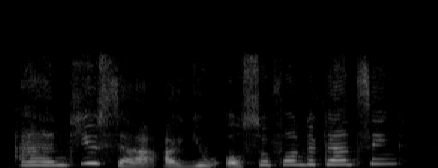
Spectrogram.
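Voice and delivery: piercing, shrill, very high-pitched voice. A woman calls out to a gentleman standing nearby, in a shrill voice. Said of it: "Missus Bennet's shrill voice called".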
